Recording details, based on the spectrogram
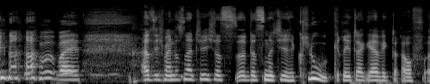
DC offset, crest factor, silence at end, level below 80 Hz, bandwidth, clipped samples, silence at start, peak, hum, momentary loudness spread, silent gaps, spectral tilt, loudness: under 0.1%; 18 dB; 0 s; -54 dBFS; 16.5 kHz; under 0.1%; 0 s; -6 dBFS; none; 7 LU; none; -4.5 dB/octave; -23 LUFS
